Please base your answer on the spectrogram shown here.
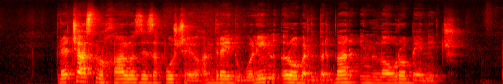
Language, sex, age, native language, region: Slovenian, male, 12-17, Slovenian, Carinthia region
